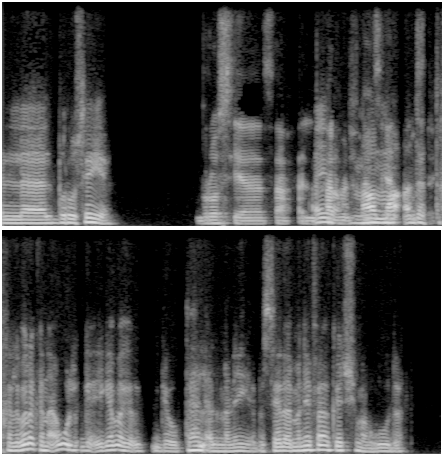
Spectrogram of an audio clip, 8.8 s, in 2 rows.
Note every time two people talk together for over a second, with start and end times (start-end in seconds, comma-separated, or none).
3.1-4.4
